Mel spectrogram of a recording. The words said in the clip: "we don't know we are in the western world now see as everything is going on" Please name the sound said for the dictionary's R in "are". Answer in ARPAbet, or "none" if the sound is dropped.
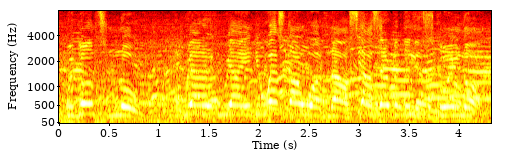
W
